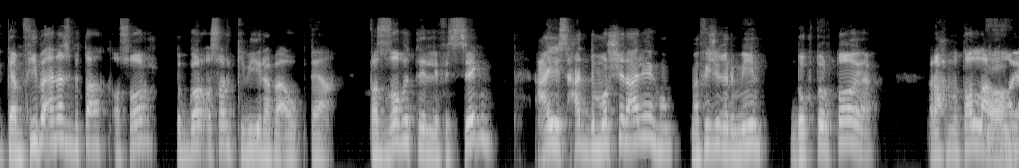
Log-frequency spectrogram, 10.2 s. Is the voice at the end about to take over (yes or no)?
no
